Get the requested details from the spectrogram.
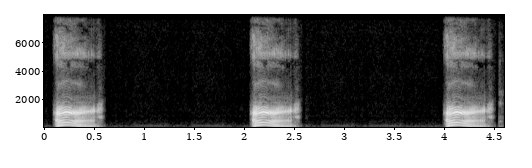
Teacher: /ʌr/ ... /ʌr/ Don't let this sound drift toward E, it shouldn't be too bright or too open. Keep it centered and steady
